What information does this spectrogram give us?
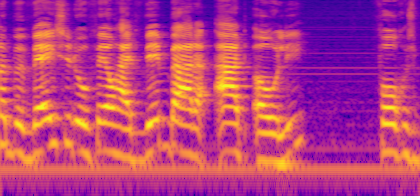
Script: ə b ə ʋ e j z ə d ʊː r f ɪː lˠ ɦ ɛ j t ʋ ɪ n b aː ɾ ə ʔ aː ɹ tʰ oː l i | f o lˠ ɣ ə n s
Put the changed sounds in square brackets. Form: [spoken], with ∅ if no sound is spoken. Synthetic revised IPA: ə b ə ʋ e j z ə d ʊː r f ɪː lˠ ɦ ɛ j t ʋ ɪ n b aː ɾ ə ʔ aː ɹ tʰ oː l i | f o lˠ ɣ ə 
